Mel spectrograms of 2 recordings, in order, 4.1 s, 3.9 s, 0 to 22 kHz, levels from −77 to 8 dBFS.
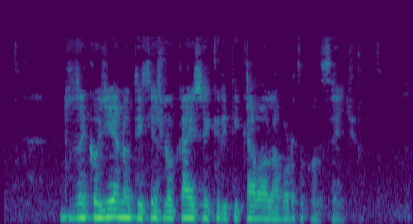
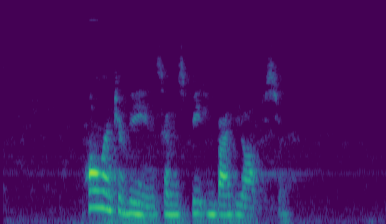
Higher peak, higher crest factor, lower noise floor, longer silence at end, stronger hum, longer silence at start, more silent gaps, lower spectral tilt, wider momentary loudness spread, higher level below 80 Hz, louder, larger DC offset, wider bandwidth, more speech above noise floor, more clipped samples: second, -6 dBFS vs -2 dBFS; about the same, 16 dB vs 20 dB; second, -55 dBFS vs -63 dBFS; second, 0.7 s vs 1 s; neither; second, 0.6 s vs 0.85 s; neither; second, -6.5 dB/octave vs -8.5 dB/octave; first, 19 LU vs 16 LU; about the same, -52 dBFS vs -48 dBFS; about the same, -22 LUFS vs -20 LUFS; neither; first, 11 kHz vs 7.4 kHz; second, 33 dB vs 39 dB; neither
